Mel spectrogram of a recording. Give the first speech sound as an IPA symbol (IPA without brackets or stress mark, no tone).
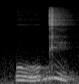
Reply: uː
